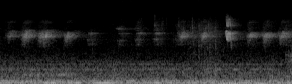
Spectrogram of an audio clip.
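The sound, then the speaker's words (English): Threat calls of two birds fighting: many short, high chirps repeating in an uneven rhythm, fairly faint over steady low background noise. “Both birds fight by threat call by 318.”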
